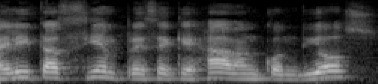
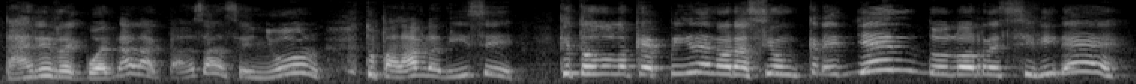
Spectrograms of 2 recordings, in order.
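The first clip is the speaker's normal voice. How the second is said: fervent prayer; 8 semitones higher than usual. Acted. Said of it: "Sí, usted ora".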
